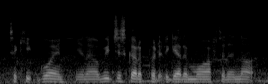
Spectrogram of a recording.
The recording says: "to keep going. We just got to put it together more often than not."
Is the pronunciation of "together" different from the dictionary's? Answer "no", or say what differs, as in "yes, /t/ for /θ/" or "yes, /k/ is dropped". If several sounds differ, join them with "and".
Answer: no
